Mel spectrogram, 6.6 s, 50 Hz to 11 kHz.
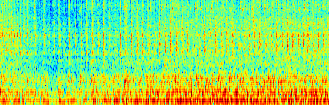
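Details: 2004 Harley-Davidson FLHT Touring 88 Twin Cam first started after a cam change and tensioner bearing repair, new lifters, fresh oil and gas: light, even ticking about twice a second over the idle; fresh lifters not yet pumped up, expected to quiet after 15-20 minutes of running.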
